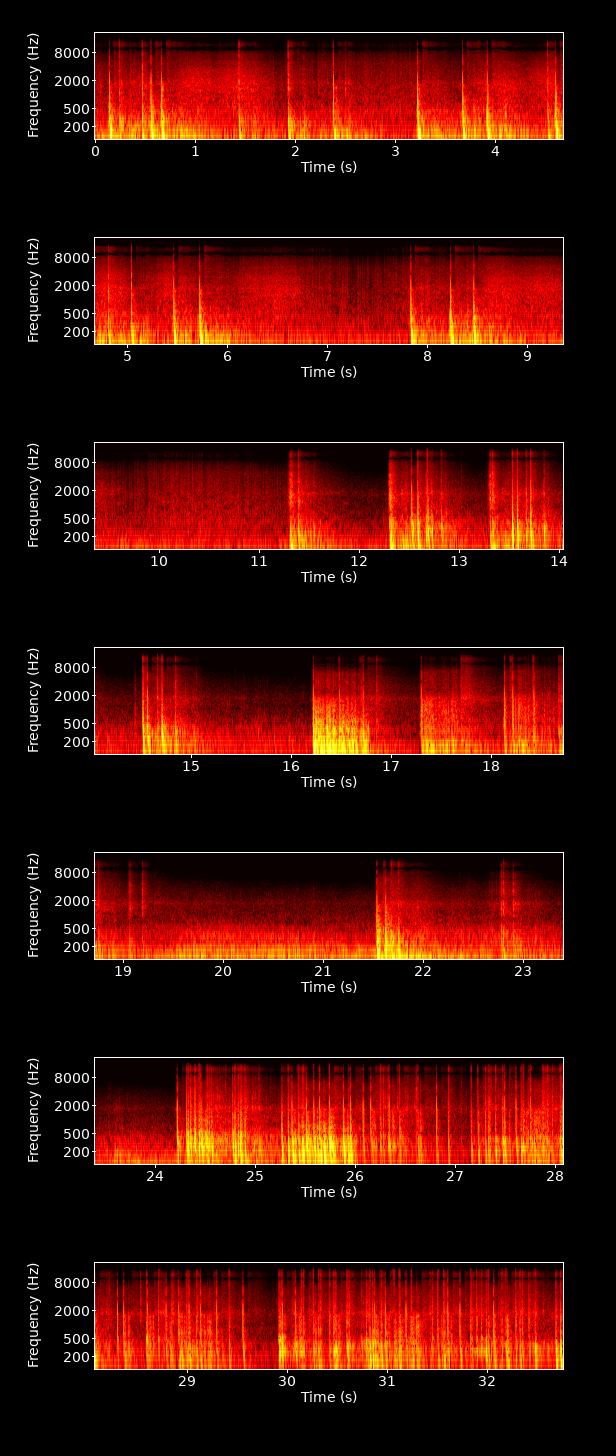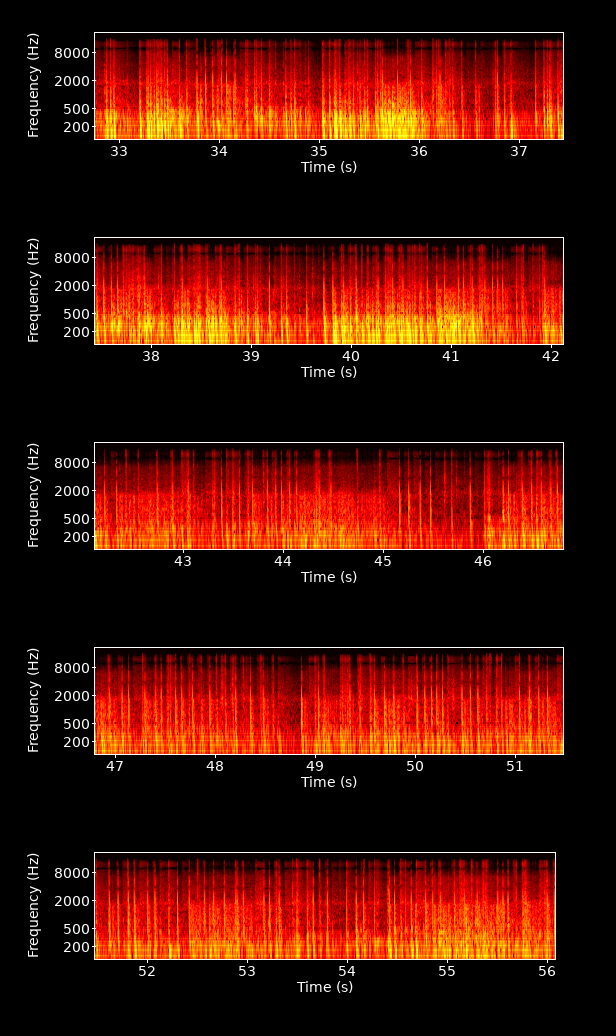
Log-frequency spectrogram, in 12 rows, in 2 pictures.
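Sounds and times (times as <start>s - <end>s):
firework shells bursting with bangs: 0.0s - 6.8s, 24.2s - 56.0s.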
